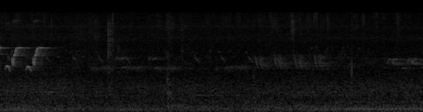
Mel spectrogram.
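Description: Quiet outdoor ambience: a bird gives a quick run of four or five repeated high chirps at the very start, then faint thin high calls carry on over a steady low hum.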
